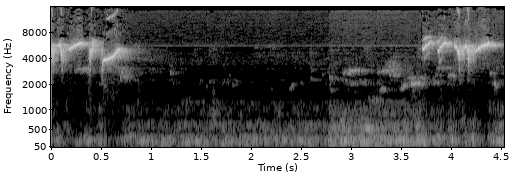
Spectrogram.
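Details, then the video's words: Indian (black-lored) yellow tit foraging in groups of four or five, picking worms and insects from trees, giving communication calls to stay connected: two bursts of high, rapid, thin twittering notes separated by a quiet gap, with faint low background rumble. "Indian (Black-lored)Yellow Tit"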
